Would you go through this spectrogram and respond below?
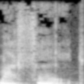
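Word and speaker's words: mâche: We talked about mash, and I've heard it pronounced mache, too, but I suppose that's if you just want to be a little more fancy.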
